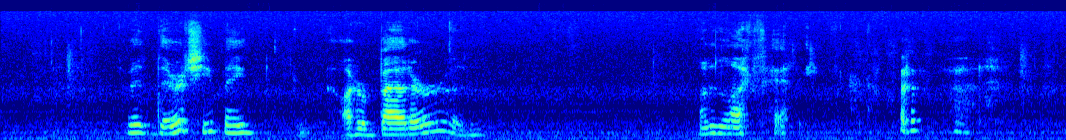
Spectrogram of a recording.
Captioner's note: laughs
